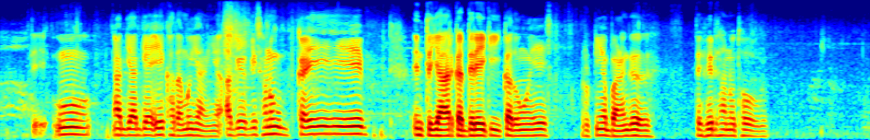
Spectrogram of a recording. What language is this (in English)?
Dogri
